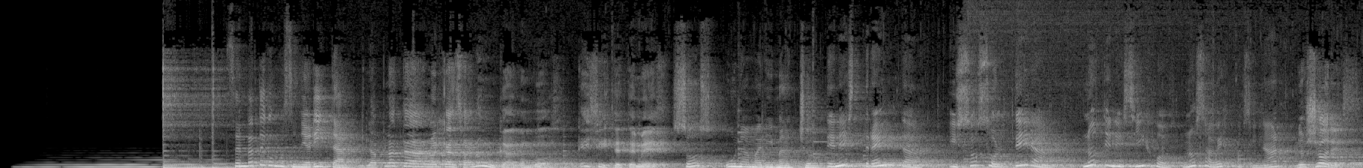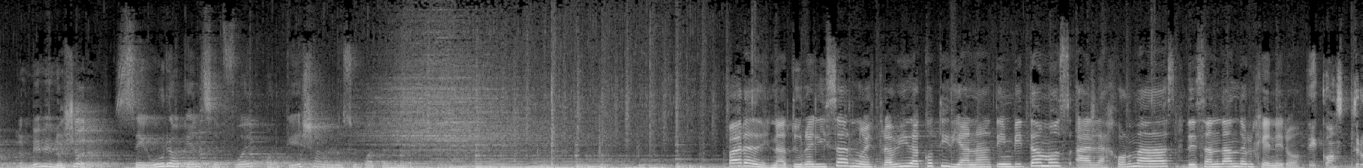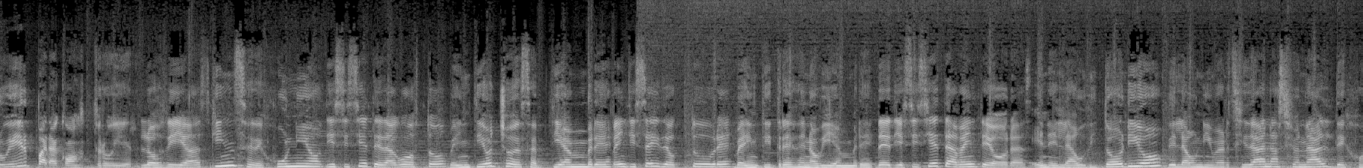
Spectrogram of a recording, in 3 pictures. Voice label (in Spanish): SPOT MUSICA LIBRE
